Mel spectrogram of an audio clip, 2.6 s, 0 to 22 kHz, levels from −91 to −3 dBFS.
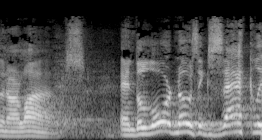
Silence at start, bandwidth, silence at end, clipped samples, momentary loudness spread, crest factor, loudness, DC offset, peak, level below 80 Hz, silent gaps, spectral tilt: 0 s; 13.5 kHz; 0 s; under 0.1%; 14 LU; 18 dB; -18 LUFS; under 0.1%; -2 dBFS; -66 dBFS; none; -3.5 dB/octave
